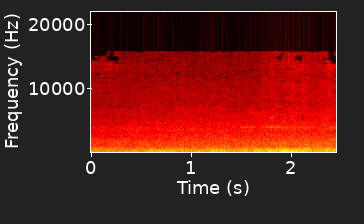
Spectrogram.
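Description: Street traffic noise: a steady rumble and hiss of vehicles on the road, with a faint low hum.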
